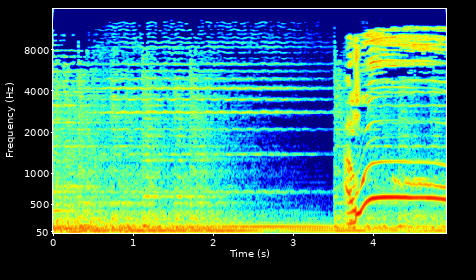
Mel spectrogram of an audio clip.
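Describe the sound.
A single loud wolf-like howl bursts in near the end, swooping down and then holding a long, steady wavering note over a low, rumbling background.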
